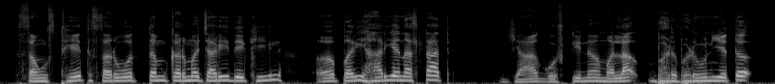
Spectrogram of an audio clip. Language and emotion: Marathi, disgusted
